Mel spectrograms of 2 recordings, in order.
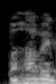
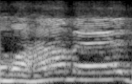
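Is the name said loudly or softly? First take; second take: softly; loudly. First: The name is said quietly and gently. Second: The name is said loudly and forcefully. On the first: It gently and kindly regains the person's attention. "in a softer voice" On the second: It bluntly demands the distracted person's attention. "Louder volume"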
